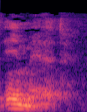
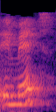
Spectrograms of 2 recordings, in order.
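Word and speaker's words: emet (אמת): The word in Hebrew for truth is emet. – Das Wort, hebräische Wort für Wahrheit ist emet.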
